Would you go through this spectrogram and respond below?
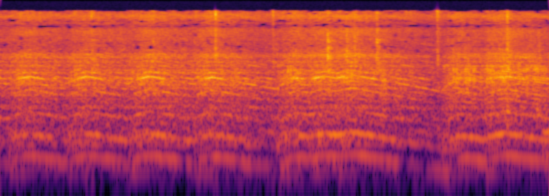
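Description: Mixer grinder pulsing cream into homemade butter, a loud motor whir in several short bursts that rise and fall in pitch with brief pauses, no voices.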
